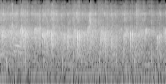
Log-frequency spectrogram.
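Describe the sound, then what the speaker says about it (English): School audience applauding staff and students at a Nizam birth anniversary function, a steady, fairly close stream of many claps at even volume across the whole moment, some individual claps standing out. "So again, round of applause to all of you, and our students for making us proud"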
